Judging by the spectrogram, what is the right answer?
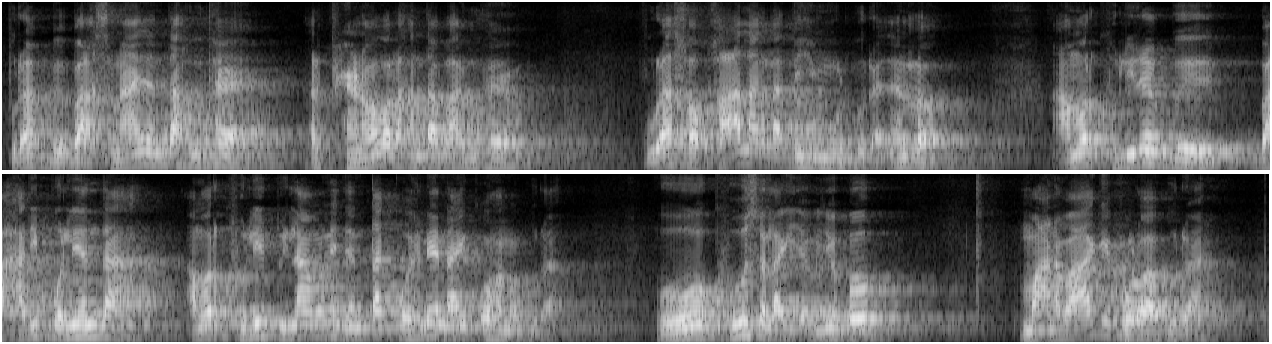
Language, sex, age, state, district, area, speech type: Odia, male, 30-45, Odisha, Boudh, rural, spontaneous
